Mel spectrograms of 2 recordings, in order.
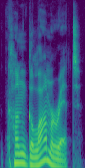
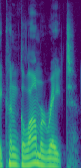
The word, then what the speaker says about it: conglomerate: It is conglomerate, or you can also say conglomerate.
